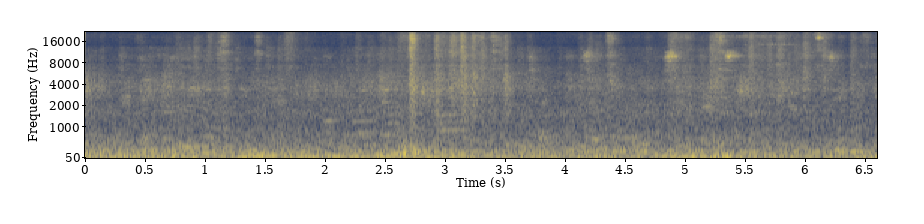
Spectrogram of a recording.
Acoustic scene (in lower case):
bus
